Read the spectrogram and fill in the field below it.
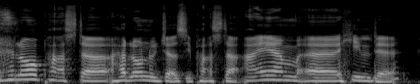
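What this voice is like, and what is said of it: Put-on German accent, girl character. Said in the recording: “I don't know what this accent is ... let's just say she's German.”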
